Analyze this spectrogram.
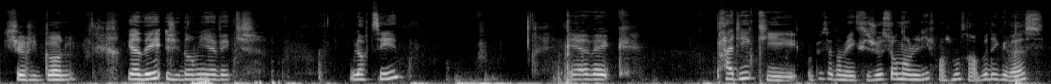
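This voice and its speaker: Bubbly 20-something woman talking to her phone cam, kinda high voice, bit of hiss behind. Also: dark tone. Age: 20s. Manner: chatty, bubbly, rambling. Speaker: vlogger. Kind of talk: casual vlog chat.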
